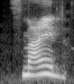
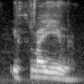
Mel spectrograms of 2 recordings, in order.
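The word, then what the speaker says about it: إسماعيل: How do you pronounce Ishmael in Arabic, Ayat? Ismail. Ismail. Ismail.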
